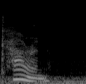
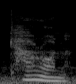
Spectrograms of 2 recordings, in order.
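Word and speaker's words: Charon: it's just as you described it only your pronunciation is a little off the name you heard wasn't karen it was c-h-a-r-o-n as in caron the ferryman of the dead karon who in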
